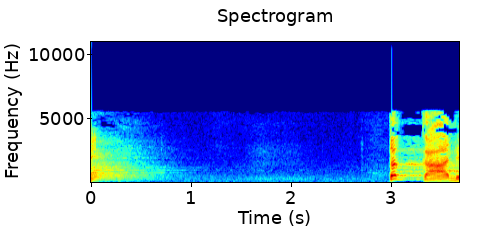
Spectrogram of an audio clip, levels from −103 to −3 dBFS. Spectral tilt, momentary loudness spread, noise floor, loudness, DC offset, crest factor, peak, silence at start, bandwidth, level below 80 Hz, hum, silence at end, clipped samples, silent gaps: -7 dB/octave; 22 LU; -70 dBFS; -18 LUFS; under 0.1%; 24 dB; 0 dBFS; 0 s; 5.8 kHz; -76 dBFS; none; 0 s; under 0.1%; none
